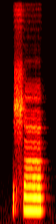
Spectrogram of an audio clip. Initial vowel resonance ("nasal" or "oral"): nasal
